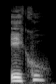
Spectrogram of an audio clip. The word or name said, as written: ekko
